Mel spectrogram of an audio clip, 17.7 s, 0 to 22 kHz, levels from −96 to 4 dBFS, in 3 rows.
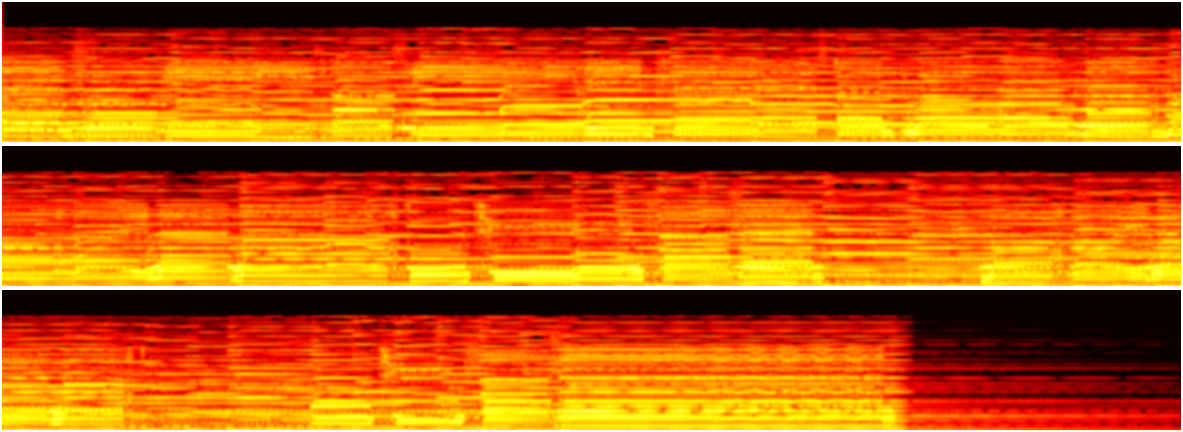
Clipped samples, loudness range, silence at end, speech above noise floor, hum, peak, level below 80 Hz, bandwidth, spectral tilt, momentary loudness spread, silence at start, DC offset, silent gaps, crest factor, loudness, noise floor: under 0.1%; 2 LU; 0 s; 38 dB; none; 0 dBFS; -38 dBFS; 10.5 kHz; -5 dB/octave; 5 LU; 0 s; 4%; none; 14 dB; -16 LUFS; -52 dBFS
